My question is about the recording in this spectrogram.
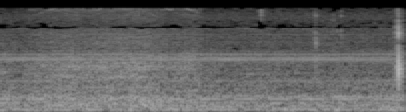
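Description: Quiet, steady background hum and hiss: room tone.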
